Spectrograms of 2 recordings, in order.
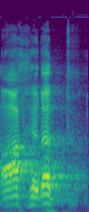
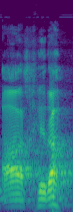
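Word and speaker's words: آخرة: کلا بل تحبون العاجلہ، تم عاجلہ سے محبت کرتے ہو۔ عاجلہ آخرہ کے مقابلے میں، آخرہ آخرت جسے ہم آخرت کہتے ہیں، عربی میں اس کا تلفظ آخرہ ہوگا۔ اس آخرہ کے مقابلے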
